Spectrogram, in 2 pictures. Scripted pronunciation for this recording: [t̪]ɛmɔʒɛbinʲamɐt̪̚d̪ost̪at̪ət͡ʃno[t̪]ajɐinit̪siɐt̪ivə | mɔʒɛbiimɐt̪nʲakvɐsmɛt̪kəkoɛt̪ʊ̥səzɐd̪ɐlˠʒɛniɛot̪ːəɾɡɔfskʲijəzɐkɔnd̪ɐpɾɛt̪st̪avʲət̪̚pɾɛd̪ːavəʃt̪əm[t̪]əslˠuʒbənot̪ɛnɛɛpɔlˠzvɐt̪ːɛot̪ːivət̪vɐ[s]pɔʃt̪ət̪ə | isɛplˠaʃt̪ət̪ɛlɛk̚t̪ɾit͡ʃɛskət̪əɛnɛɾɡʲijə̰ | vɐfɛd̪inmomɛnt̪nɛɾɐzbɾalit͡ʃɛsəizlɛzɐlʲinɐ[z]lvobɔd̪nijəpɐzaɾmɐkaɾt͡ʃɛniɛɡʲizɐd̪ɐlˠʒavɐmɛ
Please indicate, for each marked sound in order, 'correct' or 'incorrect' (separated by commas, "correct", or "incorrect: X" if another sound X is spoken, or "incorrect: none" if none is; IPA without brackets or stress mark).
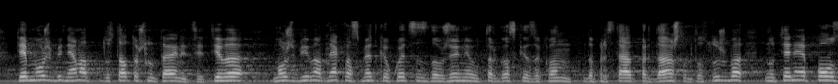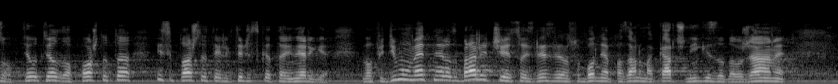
correct, correct, correct, incorrect: f, incorrect: s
